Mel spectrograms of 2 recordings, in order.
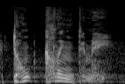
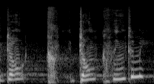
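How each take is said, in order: First: Said in the usual way. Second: Disbelieving repeat, rising at the end; incredulous echo. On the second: Retold or imitated. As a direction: echo the words as if outraged. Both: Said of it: "and you're saying".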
